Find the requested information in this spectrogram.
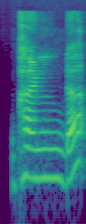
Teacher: ಭ ಮಹಾಪ್ರಾಣ and we have ಣ ಅಂಡ್ ಅಲ್ಪಪ್ರಾಣ ಡ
